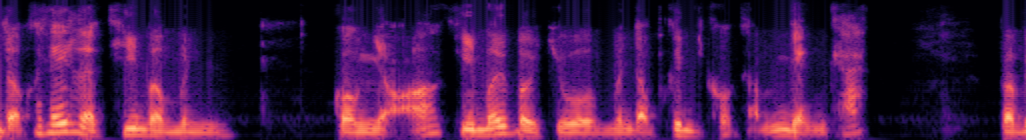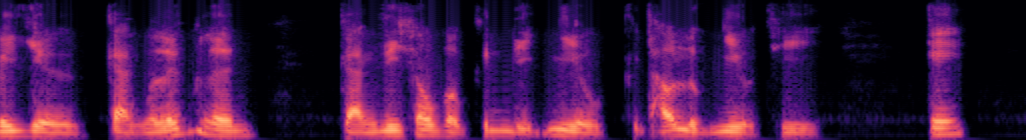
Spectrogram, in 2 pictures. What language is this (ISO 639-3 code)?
vie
